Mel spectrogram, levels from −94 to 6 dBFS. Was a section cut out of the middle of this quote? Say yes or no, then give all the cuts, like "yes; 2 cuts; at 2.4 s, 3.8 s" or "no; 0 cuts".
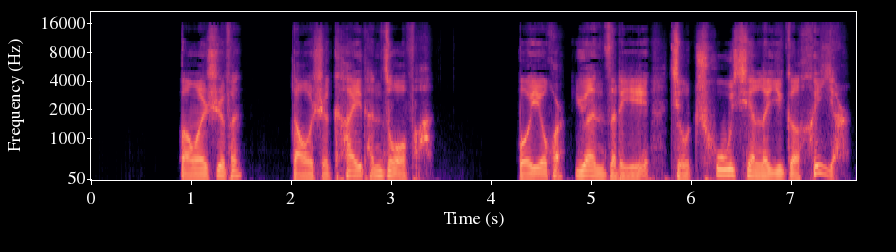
yes; 1 cut; at 4.8 s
